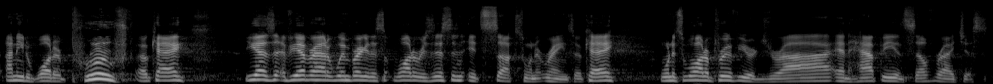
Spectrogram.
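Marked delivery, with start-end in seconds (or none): none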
